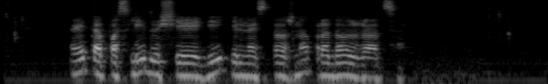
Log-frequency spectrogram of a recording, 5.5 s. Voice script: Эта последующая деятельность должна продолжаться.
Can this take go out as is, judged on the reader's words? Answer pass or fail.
pass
